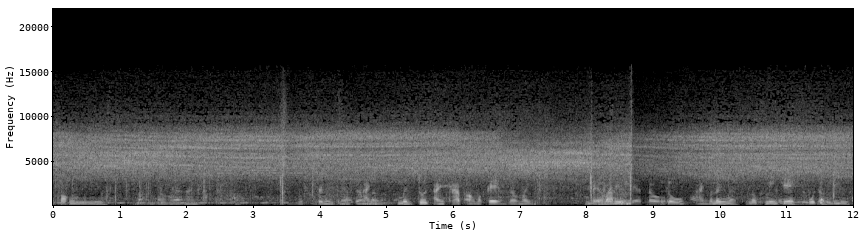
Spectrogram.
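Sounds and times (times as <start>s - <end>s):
insects droning: 0.0s - 12.0s
people talking quietly: 0.0s - 12.0s.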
